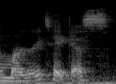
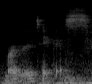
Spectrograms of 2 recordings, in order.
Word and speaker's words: Margaritakis: Okay, so Margaritakis. Okay. Margaritakis. – Takis. – Yes. – A long A.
